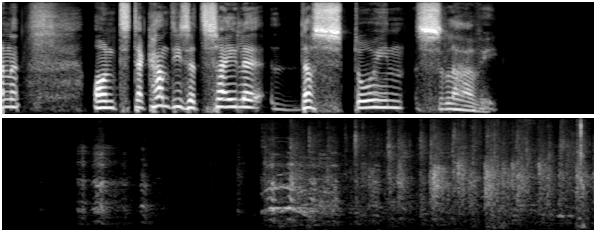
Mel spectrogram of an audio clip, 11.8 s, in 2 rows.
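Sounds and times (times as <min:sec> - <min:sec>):
speech: 0:00.0 - 0:05.0
audience laughter: 0:06.7 - 0:07.6, 0:08.5 - 0:10.0
audience applause: 0:08.5 - 0:11.8.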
